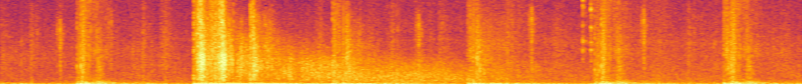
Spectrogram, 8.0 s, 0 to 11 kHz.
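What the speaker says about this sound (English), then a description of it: "Let's get the 6-inch guns involved. Switch to high explosive." Six-inch naval guns fire high explosive shells in a naval warfare video game, with several heavy booming blasts spaced irregularly over a constant low rumble, some shots loud and close, others duller.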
